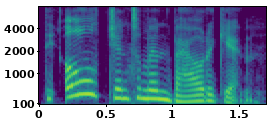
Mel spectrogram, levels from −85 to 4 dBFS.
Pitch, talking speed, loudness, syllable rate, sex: 245 Hz, 175 wpm, -15 LUFS, 5.6 syllables/s, female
